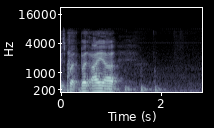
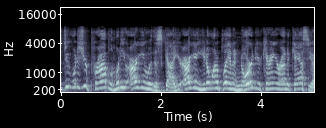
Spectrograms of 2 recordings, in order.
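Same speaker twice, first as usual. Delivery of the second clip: exasperated buddy; 10 semitones higher, 3 dB louder, faster than usual. Retold or imitated. Jason scolding him over the gear.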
